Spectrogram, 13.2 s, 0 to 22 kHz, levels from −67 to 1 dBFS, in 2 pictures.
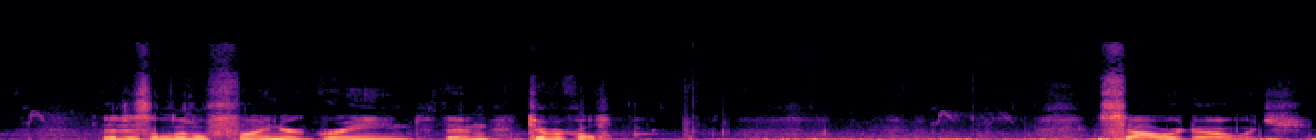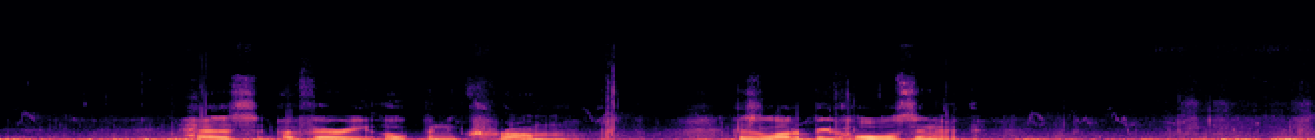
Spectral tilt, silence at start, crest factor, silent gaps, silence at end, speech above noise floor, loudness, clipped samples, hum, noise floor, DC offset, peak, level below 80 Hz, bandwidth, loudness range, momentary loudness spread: -6.5 dB/octave; 0.05 s; 18 dB; none; 0 s; 23 dB; -19 LUFS; under 0.1%; none; -39 dBFS; under 0.1%; -2 dBFS; -30 dBFS; 15.5 kHz; 5 LU; 16 LU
